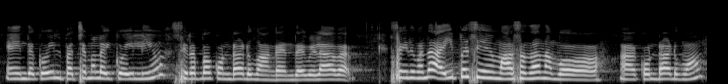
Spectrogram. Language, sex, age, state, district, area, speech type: Tamil, female, 30-45, Tamil Nadu, Erode, rural, spontaneous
